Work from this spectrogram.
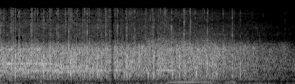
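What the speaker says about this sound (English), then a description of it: "So let's give him a round of applause." A round of applause from a small group: steady close clapping that holds for a few seconds and then tapers slightly, with a faint voice underneath.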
